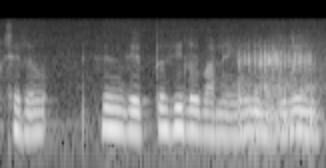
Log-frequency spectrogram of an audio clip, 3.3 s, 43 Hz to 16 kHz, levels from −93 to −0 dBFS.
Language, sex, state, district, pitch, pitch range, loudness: Chakma, female, Tripura, Unakoti, 155 Hz, 150-165 Hz, -20 LUFS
